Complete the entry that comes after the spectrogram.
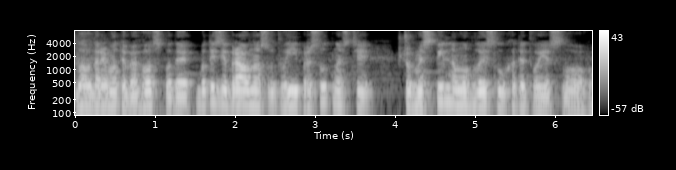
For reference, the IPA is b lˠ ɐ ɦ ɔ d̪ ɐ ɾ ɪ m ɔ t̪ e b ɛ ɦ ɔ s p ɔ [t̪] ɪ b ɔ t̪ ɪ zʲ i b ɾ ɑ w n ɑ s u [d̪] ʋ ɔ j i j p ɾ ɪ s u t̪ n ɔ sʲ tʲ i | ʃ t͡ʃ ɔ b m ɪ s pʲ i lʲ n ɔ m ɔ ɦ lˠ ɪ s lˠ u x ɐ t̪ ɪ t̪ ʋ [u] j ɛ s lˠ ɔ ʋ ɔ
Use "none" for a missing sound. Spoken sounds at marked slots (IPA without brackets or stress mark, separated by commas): d̪, t̪, ɔ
